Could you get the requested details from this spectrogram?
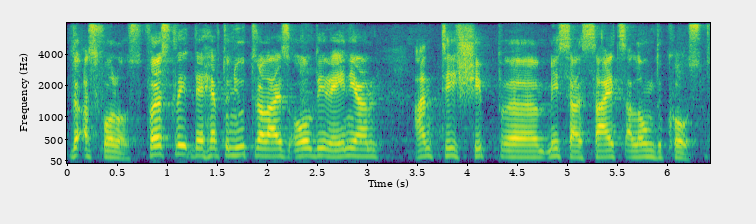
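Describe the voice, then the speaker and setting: Methodical male analyst, slightly high voice. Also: steady tone. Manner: methodical, deliberate, pointing things out step by step. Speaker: military analyst guest. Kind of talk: expert briefing on a news show.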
